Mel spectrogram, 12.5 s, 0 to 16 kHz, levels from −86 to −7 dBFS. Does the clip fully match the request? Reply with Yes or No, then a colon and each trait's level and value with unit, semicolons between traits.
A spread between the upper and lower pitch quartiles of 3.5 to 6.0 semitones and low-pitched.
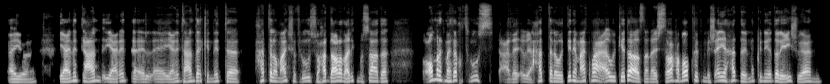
No: average, 4.5 semitones; medium, 145 Hz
